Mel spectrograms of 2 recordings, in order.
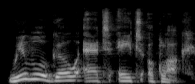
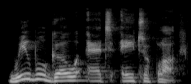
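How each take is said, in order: First: We will is said in full, word by word. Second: The same.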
